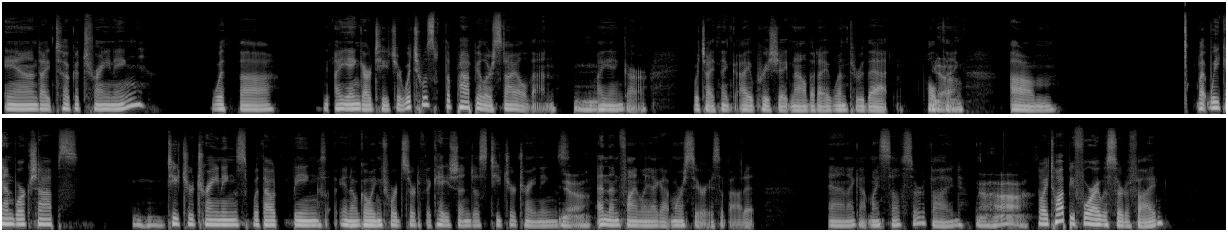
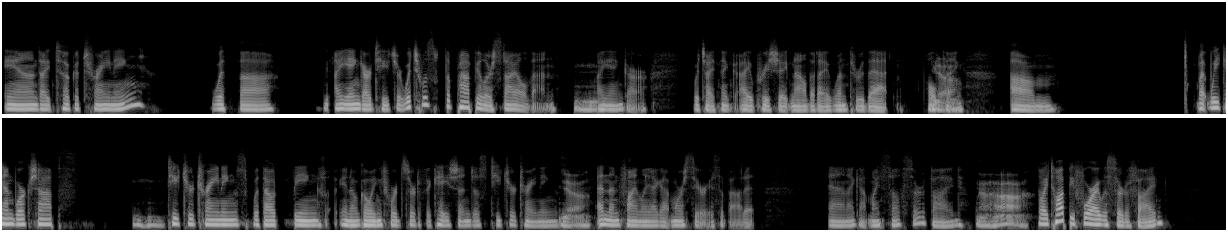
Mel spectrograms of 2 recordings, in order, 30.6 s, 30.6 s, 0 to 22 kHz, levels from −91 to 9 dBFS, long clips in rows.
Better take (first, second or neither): first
